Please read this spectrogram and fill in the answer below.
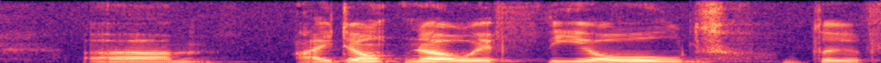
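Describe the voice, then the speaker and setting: With monotone, flat intonation, this woman talks in a very deep, low pitch. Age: old. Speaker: resident speaking at public comment. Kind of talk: public comment at council meeting. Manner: halting, many fillers.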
